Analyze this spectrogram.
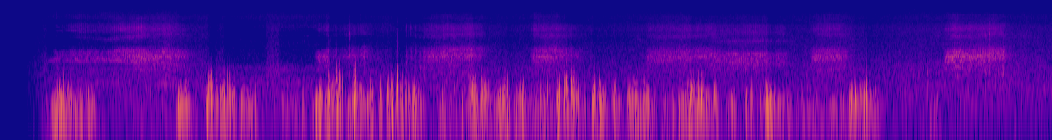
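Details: Four juvenile carrion crows perched on electric cables in Japan in mid-June, cawing at one another and skirmishing. Hoarse, rough caws come in irregular bursts over a steady low background rumble.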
